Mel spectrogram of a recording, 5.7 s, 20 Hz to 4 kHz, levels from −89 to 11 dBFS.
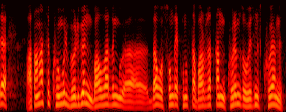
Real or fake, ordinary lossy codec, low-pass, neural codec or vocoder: real; none; 3.6 kHz; none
